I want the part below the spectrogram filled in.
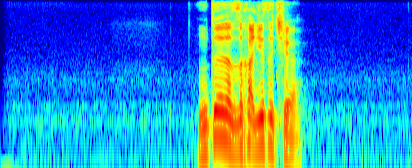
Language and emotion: Russian, positive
